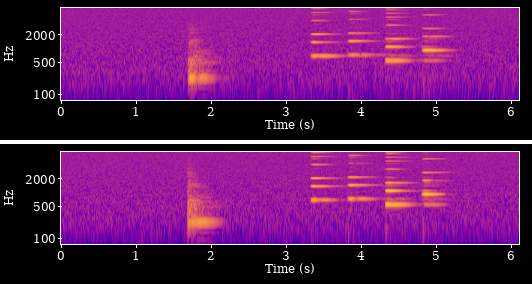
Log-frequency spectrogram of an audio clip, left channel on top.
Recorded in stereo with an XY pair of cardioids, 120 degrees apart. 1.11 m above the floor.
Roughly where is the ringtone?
Ahead right.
